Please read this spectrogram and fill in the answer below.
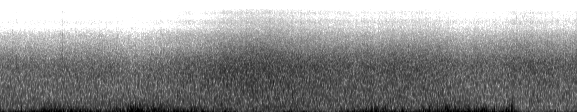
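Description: Sea surf washing over a rocky shore, mixed with wind buffeting the phone's microphone in gusty low rumbles. The hiss of the surf swells about halfway through.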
